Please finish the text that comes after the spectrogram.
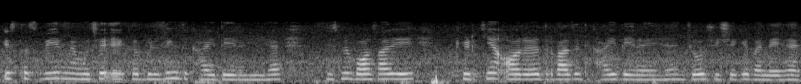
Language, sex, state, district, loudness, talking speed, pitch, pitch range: Hindi, female, Chandigarh, Chandigarh, -19 LUFS, 185 wpm, 240 Hz, 225-250 Hz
